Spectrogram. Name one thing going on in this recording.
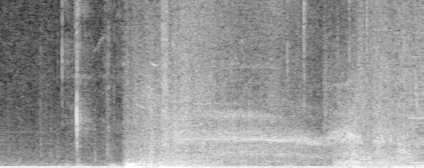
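A magic spell bursts with a bright whoosh.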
